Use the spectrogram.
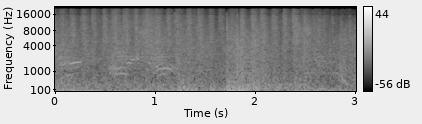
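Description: Gunfire from a video game battle in which G43 rifles fire on conscripts: a dense crackle of shots and volleys rolls steadily under a commentator's voice.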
